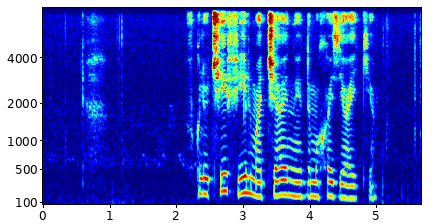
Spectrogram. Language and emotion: Russian, neutral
